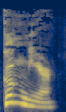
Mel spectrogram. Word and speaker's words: Gungnir: And Gungnir, am I saying that right? – Gungnir.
